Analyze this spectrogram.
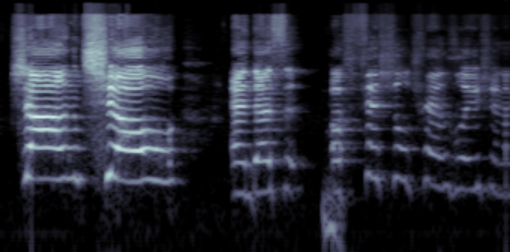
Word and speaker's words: Zhang Qiu: So the surname is reversed, right? Because in Asia, the surname comes first. It's Zhang Qiu. That's how you pronounce it. Zhang Qiu.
